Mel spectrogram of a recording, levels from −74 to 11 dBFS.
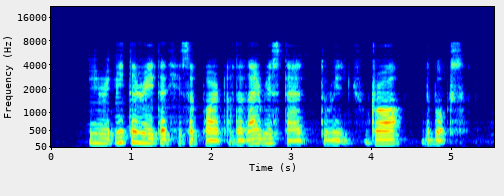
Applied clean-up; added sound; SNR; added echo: neural separator model SepFormer DNS4.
